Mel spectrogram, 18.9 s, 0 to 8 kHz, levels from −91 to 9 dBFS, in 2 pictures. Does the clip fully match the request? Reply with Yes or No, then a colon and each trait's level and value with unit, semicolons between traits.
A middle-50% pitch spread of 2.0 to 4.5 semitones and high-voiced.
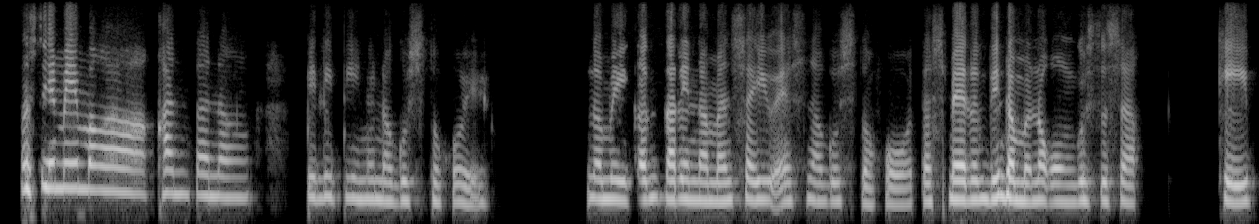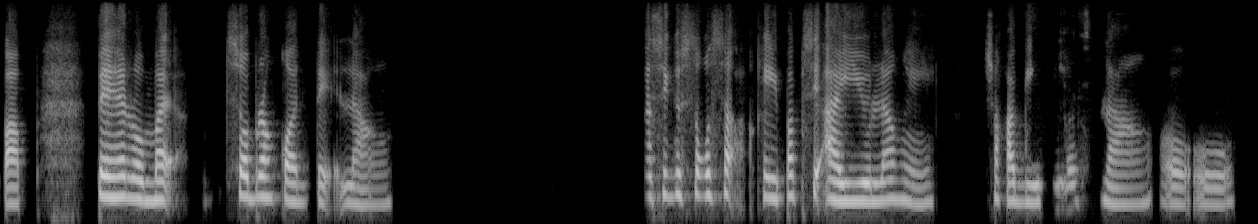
Yes: average, 3.5 semitones; high, 215 Hz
